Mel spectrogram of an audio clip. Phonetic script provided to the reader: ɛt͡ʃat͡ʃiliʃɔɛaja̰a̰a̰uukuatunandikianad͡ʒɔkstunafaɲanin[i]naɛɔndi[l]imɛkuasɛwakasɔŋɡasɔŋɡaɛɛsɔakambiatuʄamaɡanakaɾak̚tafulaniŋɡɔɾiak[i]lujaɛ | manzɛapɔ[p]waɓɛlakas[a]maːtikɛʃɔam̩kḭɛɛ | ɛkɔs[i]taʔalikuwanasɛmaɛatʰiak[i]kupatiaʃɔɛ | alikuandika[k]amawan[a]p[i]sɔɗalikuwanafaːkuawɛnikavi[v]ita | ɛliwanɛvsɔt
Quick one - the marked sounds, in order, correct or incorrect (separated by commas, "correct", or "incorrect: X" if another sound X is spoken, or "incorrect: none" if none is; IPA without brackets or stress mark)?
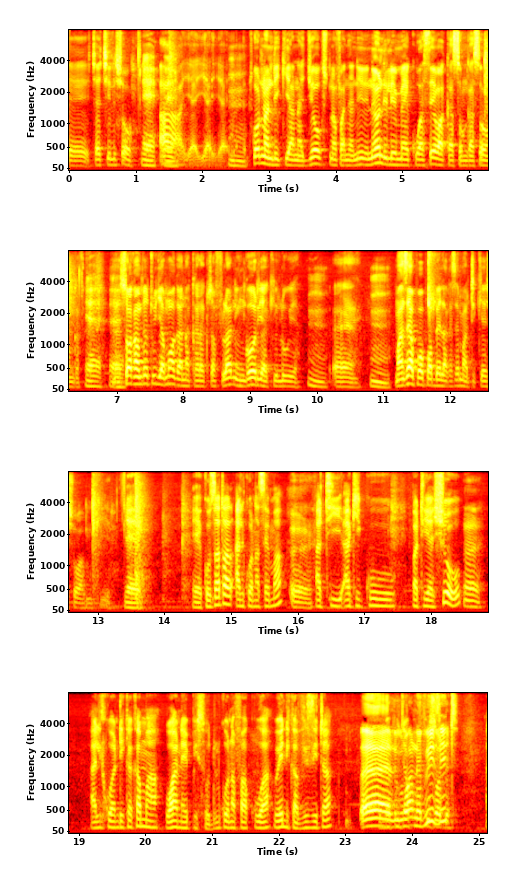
correct, correct, correct, correct, incorrect: ɛ, incorrect: a, correct, correct, incorrect: ɛ, correct, incorrect: z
